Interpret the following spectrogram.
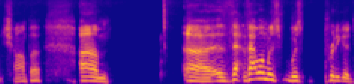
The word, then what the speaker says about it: Ciampa: And again, Aleister Black and Tommaso, I want to say Ciampa, but I'm not sure is that right? Is that how you spell it? Like Chow, right? Ciampa.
